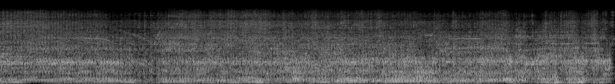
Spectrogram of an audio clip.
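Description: A motor running steadily at a constant pitch, starting abruptly and cutting off abruptly after about six and a half seconds.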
